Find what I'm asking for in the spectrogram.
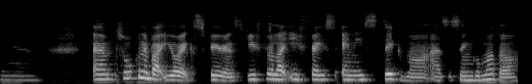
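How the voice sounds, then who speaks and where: Fairly quick and fairly high-pitched, a woman with a British accent shows ordinary pitch variation and big swings in loudness in a very clean recording with a silent background. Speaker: podcast host. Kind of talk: casual interview chat.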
